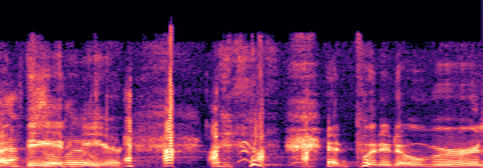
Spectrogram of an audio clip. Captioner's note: both laughing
